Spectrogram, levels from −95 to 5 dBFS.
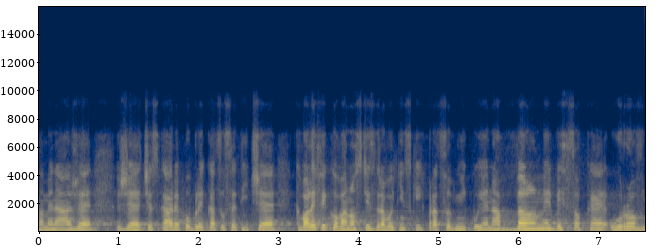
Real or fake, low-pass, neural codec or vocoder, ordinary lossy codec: real; 7.2 kHz; none; Opus, 24 kbps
